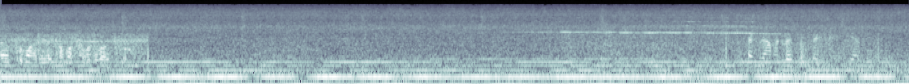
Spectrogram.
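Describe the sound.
A helicopter drones steadily outside, flying past a window, a constant low, throbbing engine hum that holds at the same level throughout, with brief snatches of voice near the start and the end.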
